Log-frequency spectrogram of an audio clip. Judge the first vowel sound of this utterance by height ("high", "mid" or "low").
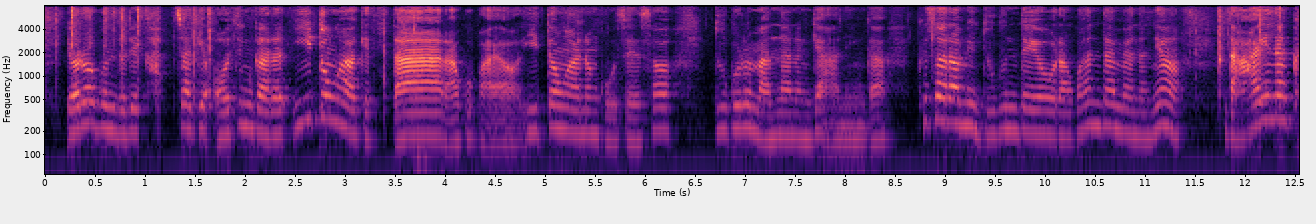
mid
